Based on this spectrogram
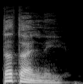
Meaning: total, all-out, comprehensive, complete
- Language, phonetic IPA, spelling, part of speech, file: Russian, [tɐˈtalʲnɨj], тотальный, adjective, Ru-тотальный.ogg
